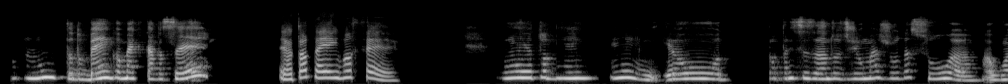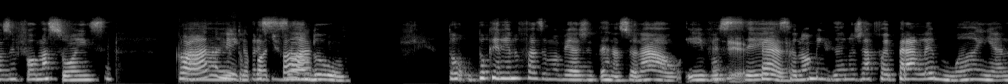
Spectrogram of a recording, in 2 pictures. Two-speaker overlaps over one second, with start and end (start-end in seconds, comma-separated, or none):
11.9-13.2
